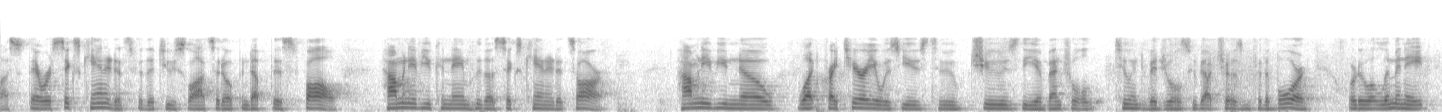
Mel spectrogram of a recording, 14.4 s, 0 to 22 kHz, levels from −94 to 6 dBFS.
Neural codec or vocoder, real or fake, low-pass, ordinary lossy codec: none; real; 5.4 kHz; Opus, 32 kbps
